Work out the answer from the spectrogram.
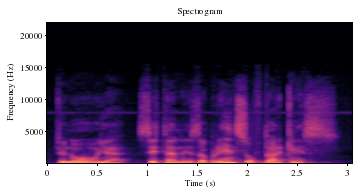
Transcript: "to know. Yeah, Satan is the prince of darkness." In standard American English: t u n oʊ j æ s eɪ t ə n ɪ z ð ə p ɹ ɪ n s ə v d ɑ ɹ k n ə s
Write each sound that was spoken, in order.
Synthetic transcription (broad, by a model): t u n oʊ j æ s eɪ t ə n ɪ z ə b ɹ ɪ n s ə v d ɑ ɹ k n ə s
